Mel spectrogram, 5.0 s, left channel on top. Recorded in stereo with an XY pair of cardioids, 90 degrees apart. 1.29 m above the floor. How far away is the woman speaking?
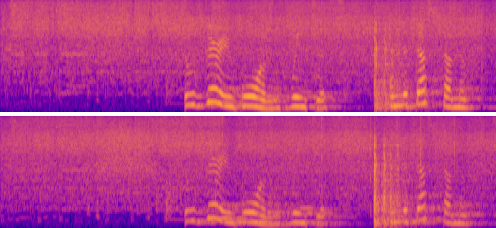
About 1.7 m.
